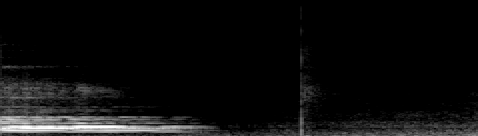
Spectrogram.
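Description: Plucked guitar notes ringing on and dying away over about the first second, the tail of a strummed phrase. A single sharp click follows about a second and a half in.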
